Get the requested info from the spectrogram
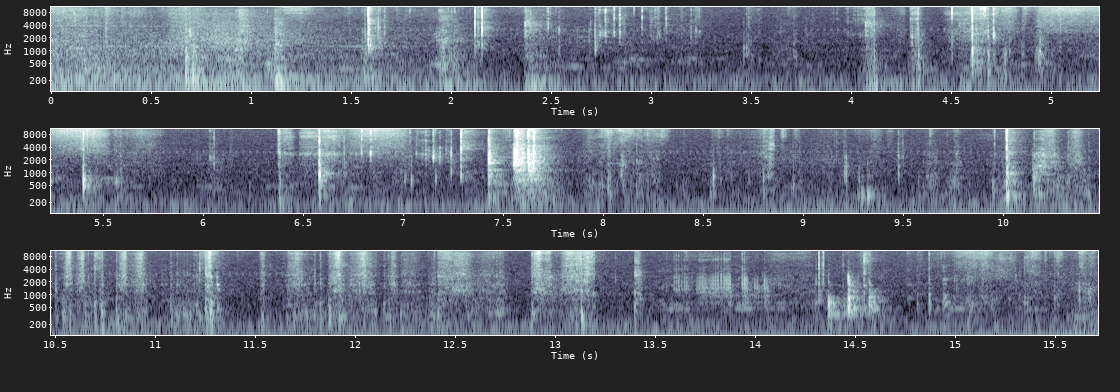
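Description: A cardboard trading-card box being handled and opened by hand: scattered rustles, scrapes and light taps against a glass counter, the loudest scrape about seven and a half seconds in.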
